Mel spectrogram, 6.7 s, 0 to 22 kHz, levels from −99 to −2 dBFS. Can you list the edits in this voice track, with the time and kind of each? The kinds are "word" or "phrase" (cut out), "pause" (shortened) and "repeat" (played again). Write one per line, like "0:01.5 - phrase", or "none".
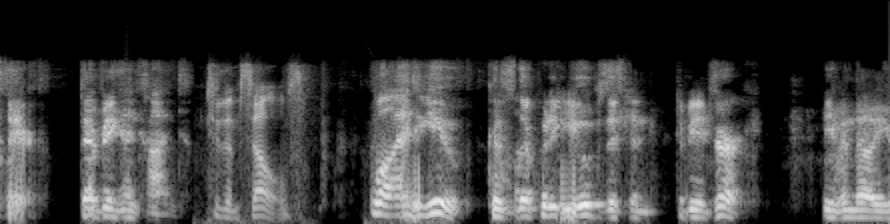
0:01.5 - pause
0:02.4 - pause
0:03.9 - word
